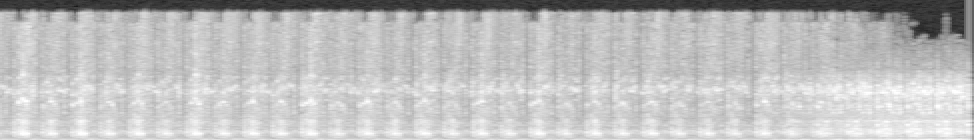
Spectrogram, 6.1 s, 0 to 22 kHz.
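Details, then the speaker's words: 2003 Ford F250 6.0 Powerstroke diesel, cold start: uneven pulsing knock about three beats a second, rough idle typical for its first 10 minutes; owner suspects injector stiction, trying Archoil friction modifier instead of new injectors. "all right so i don't know if you can hear but it's running pretty rough and that's normal the first 10 minutes or so after i start this thing"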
